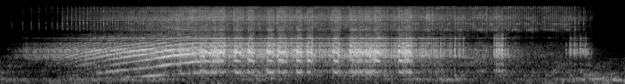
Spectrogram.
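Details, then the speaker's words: Old electric bike with homemade lithium battery pack, rear wheel lifted: hub motor whine climbs steadily in pitch under throttle then holds and fades after the relay clicks on; normal hub motor run. "the motor turns there's obviously some power in this battery now"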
